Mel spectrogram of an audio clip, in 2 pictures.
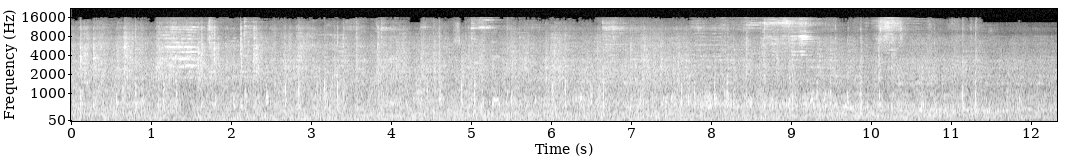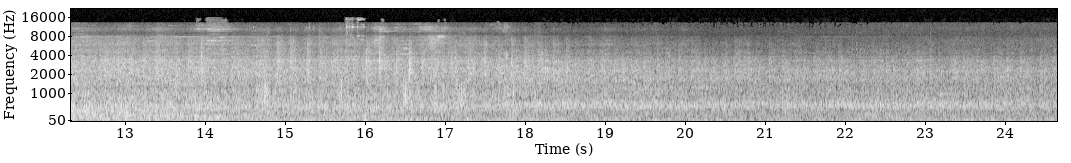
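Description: Freight train cars rolling past close by, wheels clicking over the rail joints; about twelve seconds in the sound falls away to a fainter, steady running noise as the train moves off.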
